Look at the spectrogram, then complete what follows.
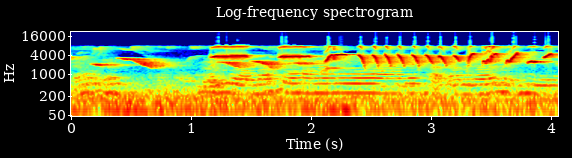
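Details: Kept black-breasted Oriental magpie-robin singing a lively canary-imitating song meant as a lure for other birds: a long falling whistle, clear high notes, then a quick train of about a dozen rising chirps repeated steadily, with a soft low hum beneath.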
